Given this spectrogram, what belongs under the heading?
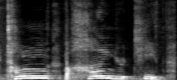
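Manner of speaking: high, slow instruction; speech therapist coaching. Retold or imitated. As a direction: stretch it out like a patient speech therapist. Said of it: "she says".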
